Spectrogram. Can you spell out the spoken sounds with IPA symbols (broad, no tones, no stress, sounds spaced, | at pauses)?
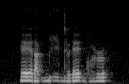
e ɾ a ɡ͡b i̤ d ʉ ɾ e ɡ o̤ ɭ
